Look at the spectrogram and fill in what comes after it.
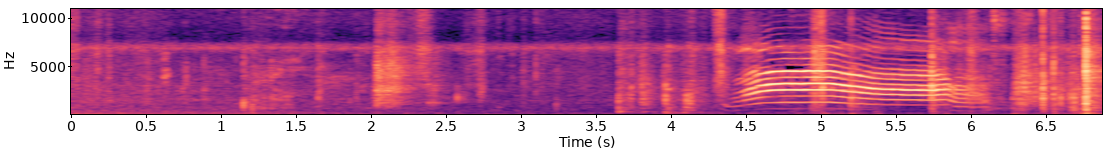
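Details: Little white cat meowing: one drawn-out, rising-then-level meow of about a second and a half with rich harmonics, after several seconds of quiet room noise and faint clicks.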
